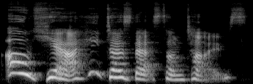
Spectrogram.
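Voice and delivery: loud, high voice through giggles; giggling. Acted. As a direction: say it laughing it off. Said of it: "her friend said between giggles".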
